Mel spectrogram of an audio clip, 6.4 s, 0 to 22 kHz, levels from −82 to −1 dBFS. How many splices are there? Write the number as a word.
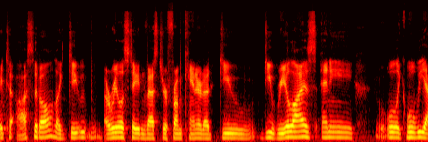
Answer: two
